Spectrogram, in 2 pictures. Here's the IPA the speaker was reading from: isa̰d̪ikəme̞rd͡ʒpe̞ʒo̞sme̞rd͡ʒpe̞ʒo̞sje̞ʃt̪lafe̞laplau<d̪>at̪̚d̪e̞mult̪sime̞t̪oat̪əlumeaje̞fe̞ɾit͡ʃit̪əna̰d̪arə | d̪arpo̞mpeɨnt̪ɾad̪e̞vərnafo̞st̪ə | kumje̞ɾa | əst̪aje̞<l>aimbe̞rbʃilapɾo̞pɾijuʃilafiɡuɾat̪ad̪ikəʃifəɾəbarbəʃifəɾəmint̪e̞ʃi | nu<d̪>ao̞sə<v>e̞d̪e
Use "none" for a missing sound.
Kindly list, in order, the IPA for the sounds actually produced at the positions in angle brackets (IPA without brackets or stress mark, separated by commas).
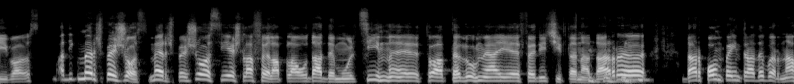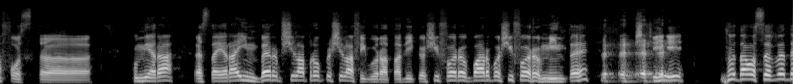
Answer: d̪, ɾ, d̪, v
